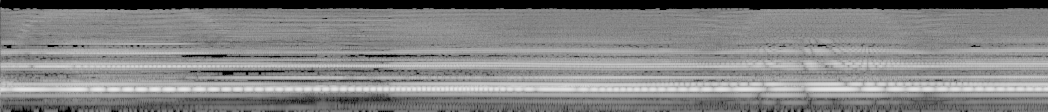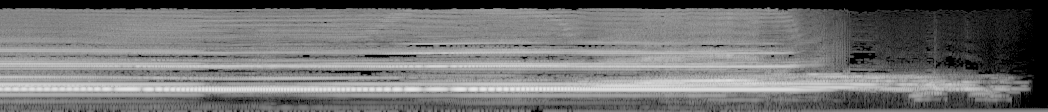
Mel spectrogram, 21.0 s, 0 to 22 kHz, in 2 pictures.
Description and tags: dbass made S48 04a mellow dtune
just a tweaked bit of electric bass
beat, processed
